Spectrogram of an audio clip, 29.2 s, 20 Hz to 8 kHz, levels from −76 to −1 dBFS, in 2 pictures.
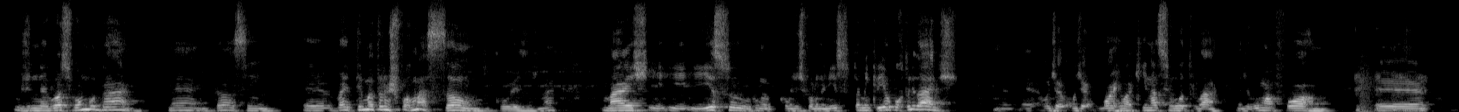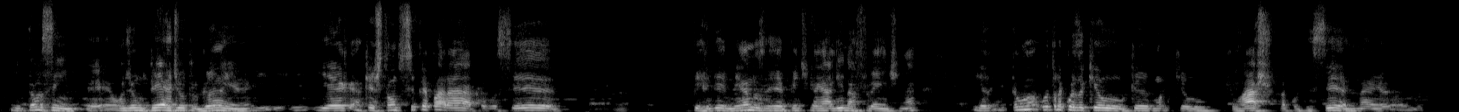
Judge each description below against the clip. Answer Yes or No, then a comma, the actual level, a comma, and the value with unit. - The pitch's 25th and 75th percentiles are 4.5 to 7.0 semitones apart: No, average, 3.8 semitones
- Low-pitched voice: No, medium, 160 Hz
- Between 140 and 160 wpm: No, average, 180 wpm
